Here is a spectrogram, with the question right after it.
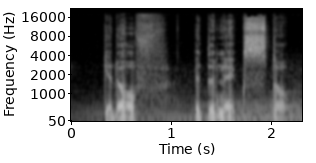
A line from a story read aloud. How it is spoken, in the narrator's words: a young man turns towards me, very clean-cut face, cold, gray eyes, and says quietly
